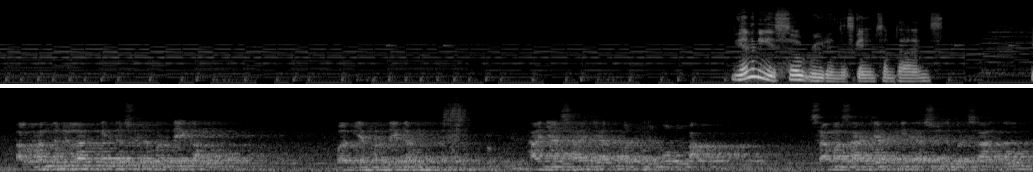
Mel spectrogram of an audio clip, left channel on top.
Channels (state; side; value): different; both; correlation 0.00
